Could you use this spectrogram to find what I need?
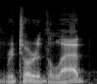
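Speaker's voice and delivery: usual speaking voice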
